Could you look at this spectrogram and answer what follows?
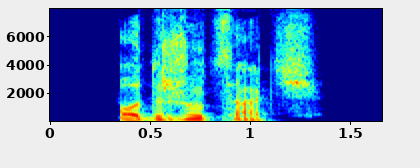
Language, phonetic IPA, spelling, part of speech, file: Polish, [ɔḍˈʒut͡sat͡ɕ], odrzucać, verb, Pl-odrzucać.ogg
